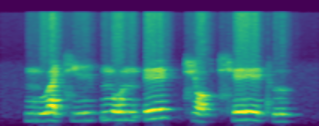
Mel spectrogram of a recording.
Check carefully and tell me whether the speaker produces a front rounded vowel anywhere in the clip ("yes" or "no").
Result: no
